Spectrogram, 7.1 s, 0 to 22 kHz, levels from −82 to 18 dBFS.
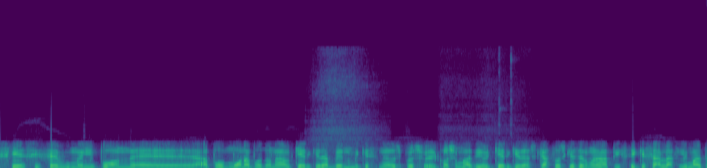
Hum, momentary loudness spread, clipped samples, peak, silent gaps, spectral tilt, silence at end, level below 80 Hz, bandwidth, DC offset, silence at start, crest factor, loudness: none; 3 LU; under 0.1%; -2 dBFS; none; -6.5 dB/octave; 0.05 s; -64 dBFS; 15 kHz; under 0.1%; 0 s; 18 dB; -21 LUFS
